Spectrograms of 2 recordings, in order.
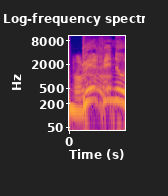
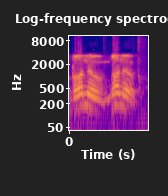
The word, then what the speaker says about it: Brno: Ou Bereno, je sais pas comment je dois prononcer. Non, c'est Brno.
